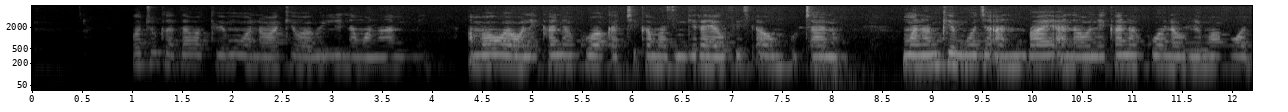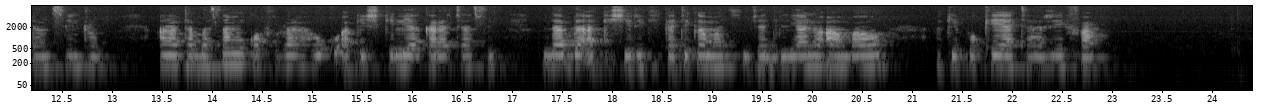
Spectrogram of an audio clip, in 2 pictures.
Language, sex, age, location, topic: Swahili, female, 25-35, Nairobi, education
